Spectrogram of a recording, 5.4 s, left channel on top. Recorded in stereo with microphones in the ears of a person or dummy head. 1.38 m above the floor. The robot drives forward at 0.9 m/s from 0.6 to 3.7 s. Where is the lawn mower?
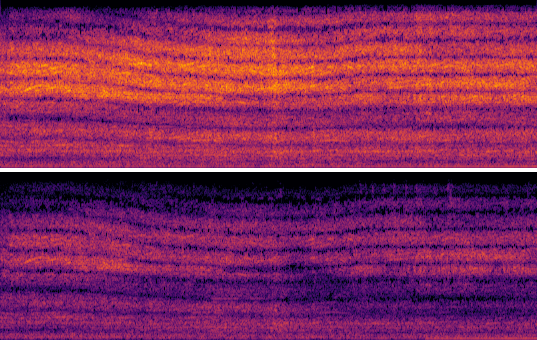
45° left (ahead or behind); by 5.4 s 60° left (ahead or behind).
